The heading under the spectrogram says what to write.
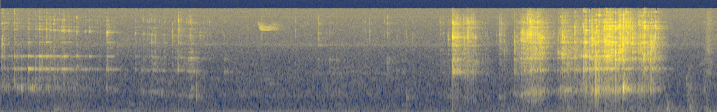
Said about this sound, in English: Lovely little sound effect there of the glass tinkling as I was getting my email set up.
